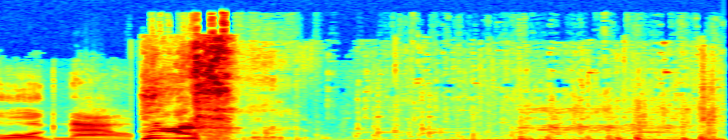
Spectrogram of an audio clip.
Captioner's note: sneeze; hooves approaching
